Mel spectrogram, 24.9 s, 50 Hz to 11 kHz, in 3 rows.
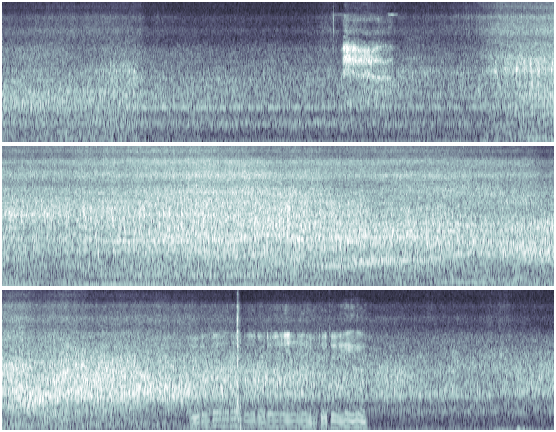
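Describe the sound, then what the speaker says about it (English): Eurofighter Typhoon FGR4 jet engines keep running during a hot pit refuel at RAF Coningsby, giving a steady distant droning rumble that swells slightly midway, with a brief wavering tone near the end. "I can hear the engine still running. Haven't shut down yet."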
